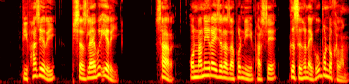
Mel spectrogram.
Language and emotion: Bodo, disgusted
